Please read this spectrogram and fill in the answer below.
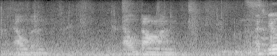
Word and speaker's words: Eldon: Because I say it like l den like you know someone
